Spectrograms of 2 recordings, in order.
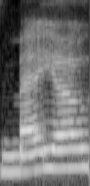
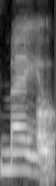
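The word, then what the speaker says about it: Mayeux: said listen somebody's smart it's mayo the aux is silent they're smarter than us so it's mayo christine man okay again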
